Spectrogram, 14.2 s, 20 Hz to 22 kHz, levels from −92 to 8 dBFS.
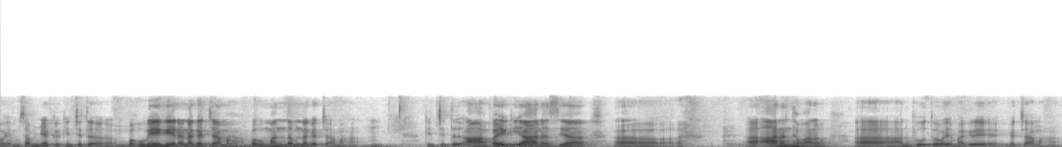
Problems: none marked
